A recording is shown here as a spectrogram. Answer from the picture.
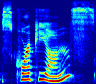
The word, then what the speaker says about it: scorpions: Aqui fica um pouquinho scorpions, ok? Mas a sílaba tônica é logo a primeira, score, score, ok?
